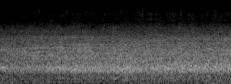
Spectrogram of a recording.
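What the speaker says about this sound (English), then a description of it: "Crowd's getting into it." A football stadium crowd at a West Virginia versus Marshall college game roars in a steady, loud, broad wash of cheering that holds level throughout, with no distinct voices standing out.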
